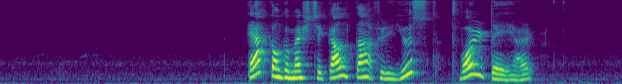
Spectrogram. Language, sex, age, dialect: Faroese, female, 61+, Norðurstreymoy/Eysturoy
